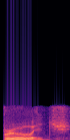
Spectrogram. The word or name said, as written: brewage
